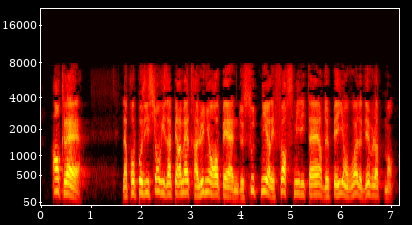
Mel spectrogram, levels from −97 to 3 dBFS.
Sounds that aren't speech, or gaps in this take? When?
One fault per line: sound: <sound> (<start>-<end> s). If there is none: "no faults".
no faults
